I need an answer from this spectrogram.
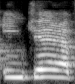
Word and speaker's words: injera: I want you to spell injera for me so I get the right spelling.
